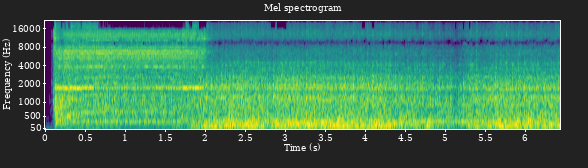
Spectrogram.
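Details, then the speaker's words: 1970 Evinrude 85 hp two-stroke outboard, about 50 years old, first start on choke and key after evaluation: cranks, catches at once and settles into a steady even idle with no misses; starts and runs fine. "so choke and ignition so cross your fingers people hey we have life"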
